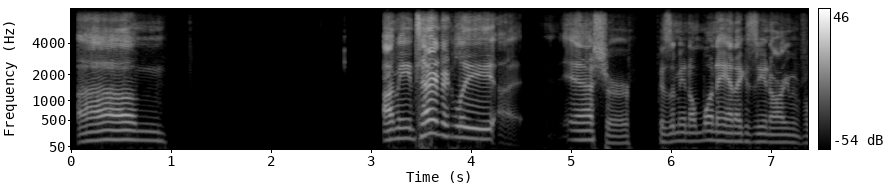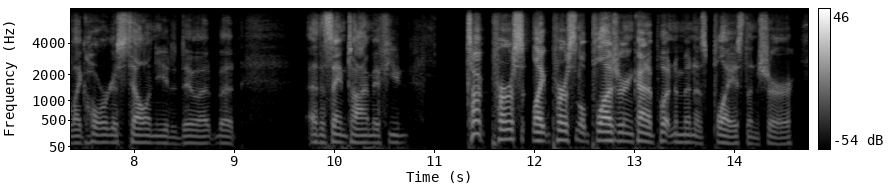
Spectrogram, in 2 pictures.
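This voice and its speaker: A man chatting casually as game master at a tabletop game, talking in a rambling, halting way with plenty of swearing. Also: medium pitch, fairly bright tone, no room sound, muffled recording.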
